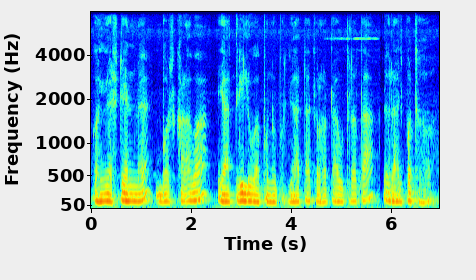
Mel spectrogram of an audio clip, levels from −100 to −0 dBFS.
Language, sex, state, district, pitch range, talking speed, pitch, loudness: Bhojpuri, male, Bihar, Gopalganj, 105-120 Hz, 130 wpm, 110 Hz, -32 LUFS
